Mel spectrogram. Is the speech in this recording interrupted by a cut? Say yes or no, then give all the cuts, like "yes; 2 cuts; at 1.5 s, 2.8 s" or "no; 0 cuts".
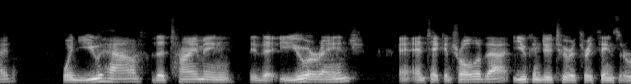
yes; 2 cuts; at 2.0 s, 3.9 s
